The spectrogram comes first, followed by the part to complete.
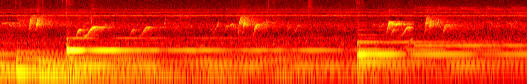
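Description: Slow, soft piano chords ring out, with a new chord struck about a second in and another about four and a half seconds in, each fading slowly. Birds chirp over them in short upward-sweeping notes throughout.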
